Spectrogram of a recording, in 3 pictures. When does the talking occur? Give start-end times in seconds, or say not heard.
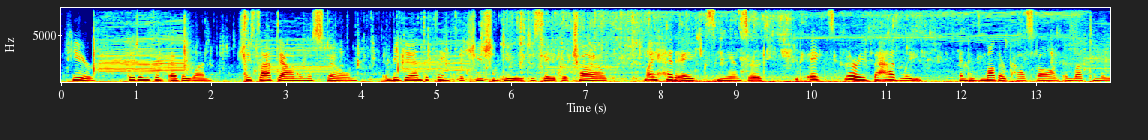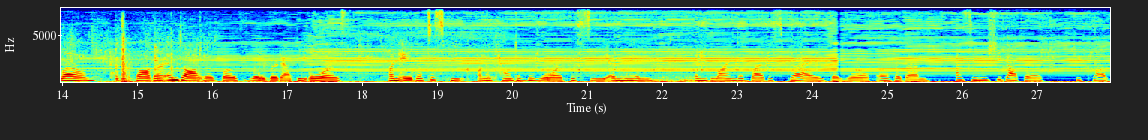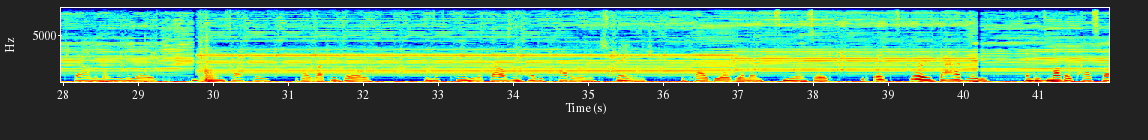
0.1-41.9.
